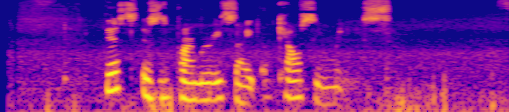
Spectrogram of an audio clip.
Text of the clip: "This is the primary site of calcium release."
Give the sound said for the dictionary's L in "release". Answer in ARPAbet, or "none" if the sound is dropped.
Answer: none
